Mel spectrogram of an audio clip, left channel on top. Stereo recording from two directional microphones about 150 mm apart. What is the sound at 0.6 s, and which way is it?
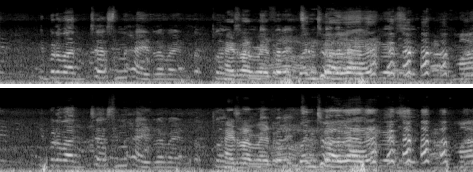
A woman's voice, 20° left (ahead or behind).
